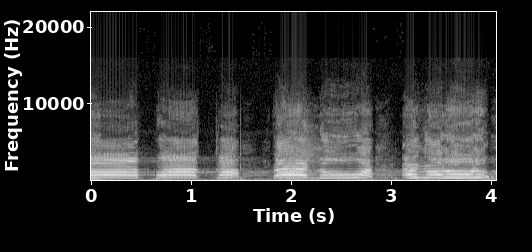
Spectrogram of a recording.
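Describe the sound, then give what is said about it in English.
Southern Oregon University football players at practice in Ashland, kneeling and led by a lineman, chant a haka, a battle cry from New Zealand's indigenous people: loud shouted phrases in unison broken into about six rhythmic bursts with short pauses, the voices deep and forceful. “They also did the haka, a battle cry that originated from the indigenous people of New Zealand.”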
